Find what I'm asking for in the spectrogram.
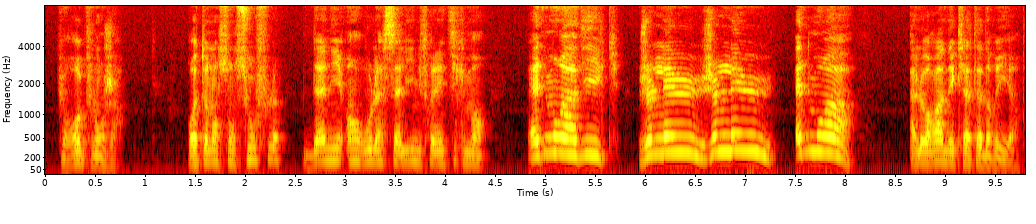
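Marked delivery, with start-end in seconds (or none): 4.8-8.1 put-on very high, loud child's cries; excited shouting. A narrator's reading. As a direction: call for help in breathless triumph over a catch. Child lands fish, calls for help.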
